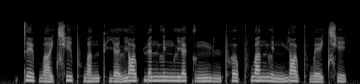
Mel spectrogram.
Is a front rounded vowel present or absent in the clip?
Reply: present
